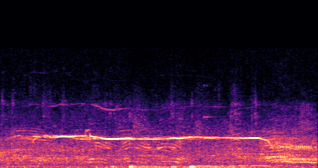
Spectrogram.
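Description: Soccer match ambience of crowd and player voices, with one long, steady, high-pitched whistle that starts just after the beginning and lasts almost two seconds.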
